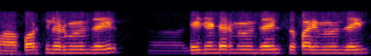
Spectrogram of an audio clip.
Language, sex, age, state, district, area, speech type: Marathi, male, 18-30, Maharashtra, Nanded, urban, conversation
